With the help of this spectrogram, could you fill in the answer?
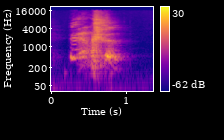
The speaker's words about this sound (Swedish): Och så kom det en nysning på det för jag är allergisk mot larm.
